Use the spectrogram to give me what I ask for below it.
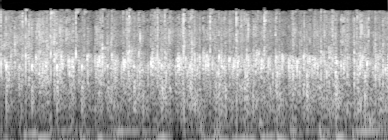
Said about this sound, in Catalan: Molt bé, un aplaudiment per tots.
